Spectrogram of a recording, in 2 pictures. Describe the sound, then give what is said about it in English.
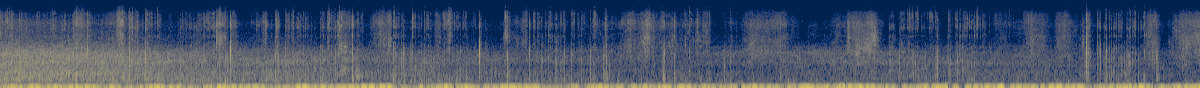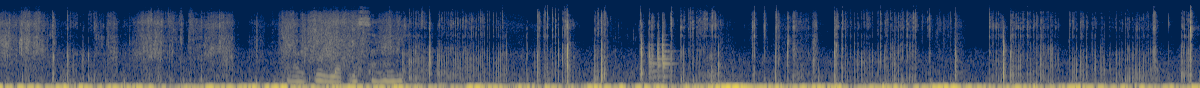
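Footsteps crunch through fallen leaves on pavement, a steady run of crisp crackling steps that continues under a person talking throughout. “walking a bit further than I need to really, because I think there were some good leaves along here.”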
